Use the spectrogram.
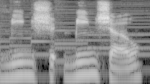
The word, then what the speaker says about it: Mine Shao: Oh, fun fact too with Mine Shao, I just found out today the name is actually pronounced Mean Show.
